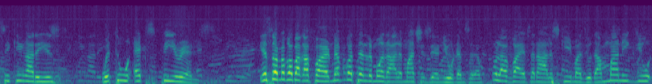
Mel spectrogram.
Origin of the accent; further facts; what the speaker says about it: Jamaica; Hey, I'm Jamaican, I'm there home. I'm there yard.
